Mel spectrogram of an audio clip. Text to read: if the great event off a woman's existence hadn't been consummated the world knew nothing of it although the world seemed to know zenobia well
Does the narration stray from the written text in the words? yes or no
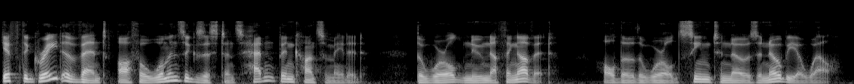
no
